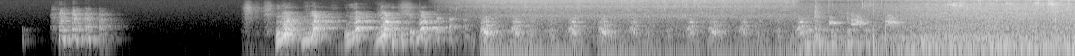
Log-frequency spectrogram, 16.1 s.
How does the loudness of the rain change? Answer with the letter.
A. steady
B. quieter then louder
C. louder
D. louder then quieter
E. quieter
C.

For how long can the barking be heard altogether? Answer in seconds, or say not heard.
10 s.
